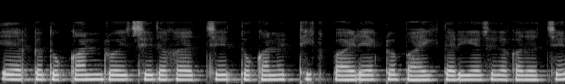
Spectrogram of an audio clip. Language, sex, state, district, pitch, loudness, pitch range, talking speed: Bengali, female, Jharkhand, Sahebganj, 220 Hz, -16 LUFS, 215-230 Hz, 160 wpm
